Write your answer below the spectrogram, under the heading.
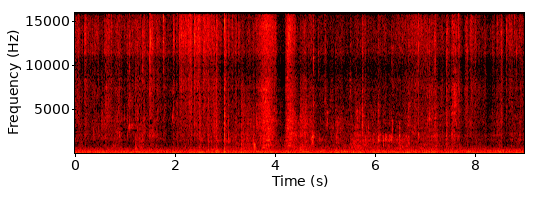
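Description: Faint knife work on a poblano chili: soft scattered clicks and scrapes as the pepper is cut open and its seeds are taken out.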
